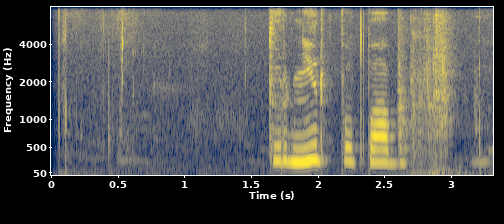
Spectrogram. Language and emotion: Russian, neutral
